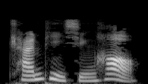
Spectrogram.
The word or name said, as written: 型号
